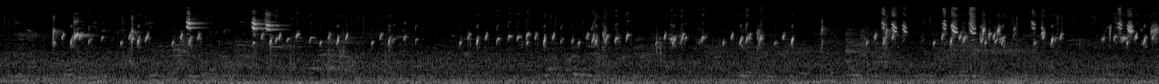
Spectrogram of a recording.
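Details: European goldfinches in group chorus, meant to help a goldfinch sing and come out of moult: overlapping thin, tinkling chirps and twitters, high and bright, in loose bursts with short pauses, over a low steady hiss.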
